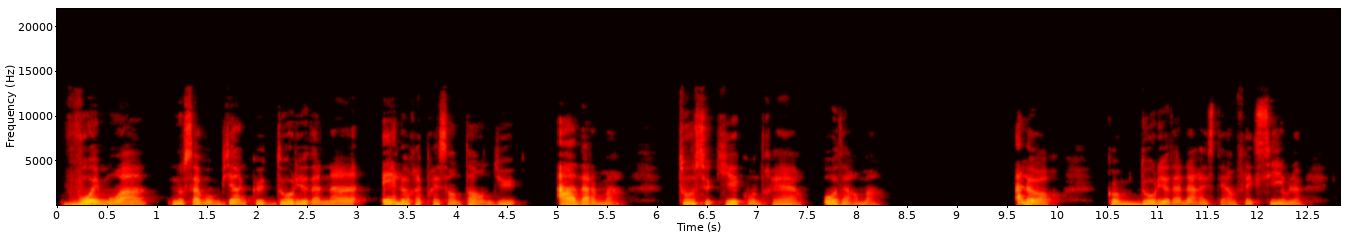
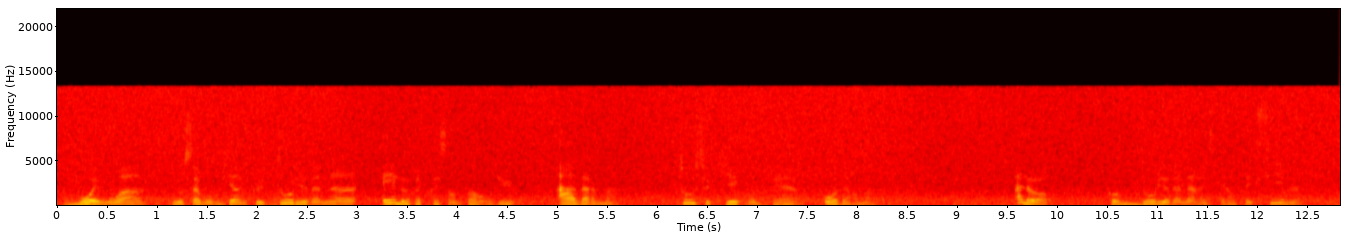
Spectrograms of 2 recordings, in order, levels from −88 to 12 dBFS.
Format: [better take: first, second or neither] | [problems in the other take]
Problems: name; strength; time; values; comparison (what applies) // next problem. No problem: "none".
first | hiss; loud; throughout; 3 dB below the speech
